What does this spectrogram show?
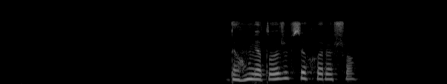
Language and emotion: Russian, neutral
